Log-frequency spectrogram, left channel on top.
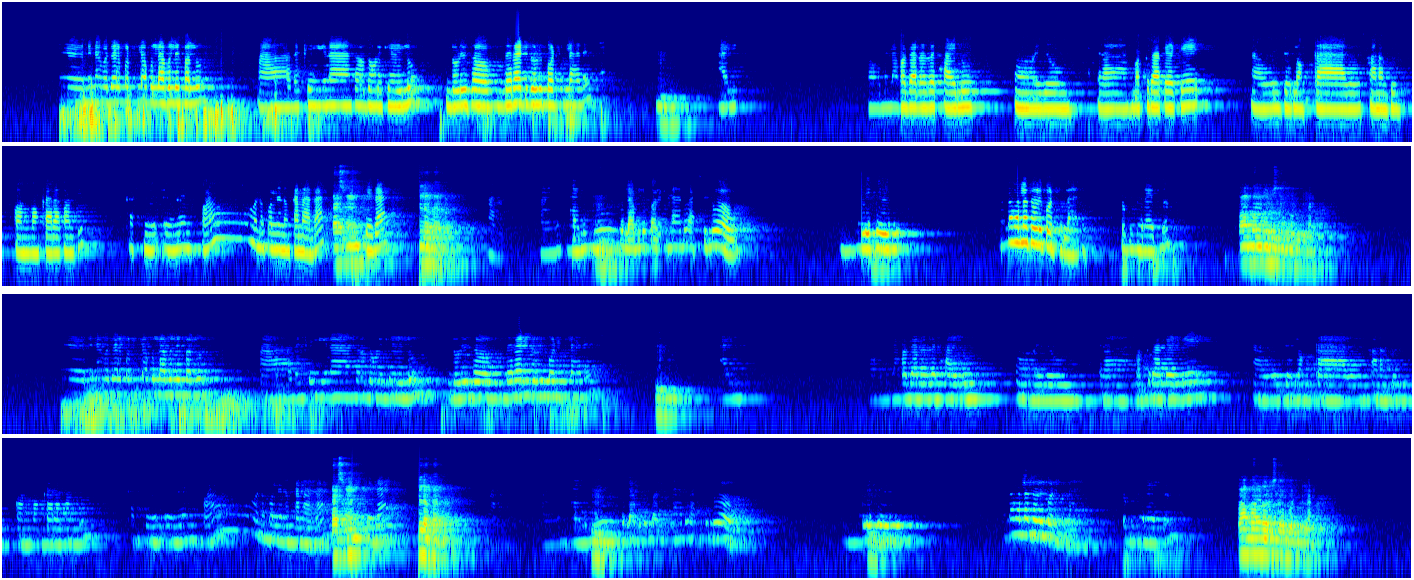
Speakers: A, on the left; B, on the right.
A: ଏ ମୀନା ବଜାର ପଡିଥିଲା ବୁଲାବୁଲି କଲୁ। ଆ ଦେଖିକିନା ସେ ଦୋଳିି ଖେଳିଲୁ। ଦୋଳି ସବ ଭେରାଇଟି ଦୋଳି ପଡିଥିଲା ହେଟେ।
B: ହୁଁ।
A: <unintelligible> ମୀନା ବଜାରରେ ଖାଇଲୁ ହଁ ଏଇ ଯୋଉ ହେରା ମଥୁରା କେକ୍। ଆଉ ଏଇ ଯୋଉ ଲଙ୍କା ଯୋଉ ଛାଣନ୍ତି କଣ ଲଙ୍କାଅରା କହନ୍ତି? କାଶ୍ମୀର ଏ ନାଇଁ କଣ? କନି ନଙ୍କା ନା ଟା
B: କାଶ୍ମୀର
A: ସେରା ଆଇଲୁ
B: ଶ୍ରୀଲଙ୍କା
A: ଖାଇଲୁ
B: ହୁଁ
A: ବୁଲାବୁଲି କରିକିନା ହେଟୁ ଆସିଲୁ ଆଉ। ଦୋଳି
B: ହୁଁ
A: ଖେଳିଳୁ ଭଲ ଭଲ ଦୋଳି ପଡିଥିଲା ସବୁ ଭେରାଇଟର।
B: କଣ କଣ ଦୋଳି ସବୁ ପଡ଼ିଥିଲା?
